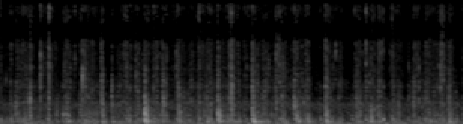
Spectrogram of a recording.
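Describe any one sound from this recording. A washing machine drum turns with a steady low rumble.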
